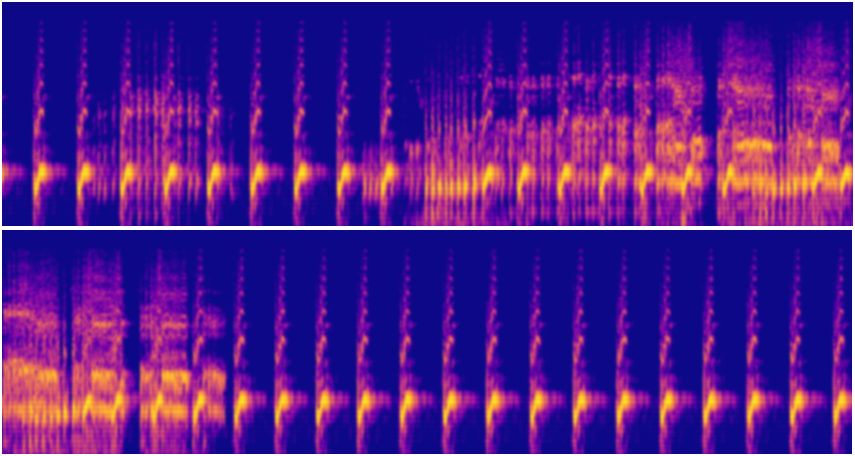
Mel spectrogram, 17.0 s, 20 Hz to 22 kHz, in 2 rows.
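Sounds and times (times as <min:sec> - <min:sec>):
waterhen kook calls: 0:00.8 - 0:10.8
dense croaking bird calls: 0:03.5 - 0:10.8.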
